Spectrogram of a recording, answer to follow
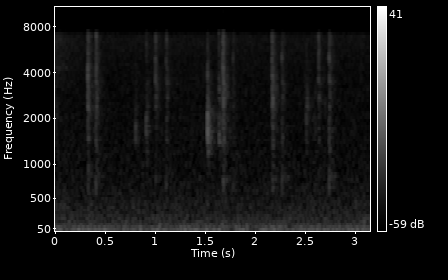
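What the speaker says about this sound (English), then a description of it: "just type in BSA in the search bar" Typing on a computer keyboard, a quick series of light key clicks at an uneven rhythm, close and fairly quiet over a steady background hiss, with no talking.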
